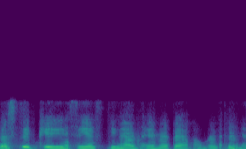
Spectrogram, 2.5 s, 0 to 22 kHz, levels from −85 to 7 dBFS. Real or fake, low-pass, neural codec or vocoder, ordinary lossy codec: fake; 7.2 kHz; codec, 16 kHz, 0.5 kbps, FreqCodec, smaller model; Opus, 24 kbps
